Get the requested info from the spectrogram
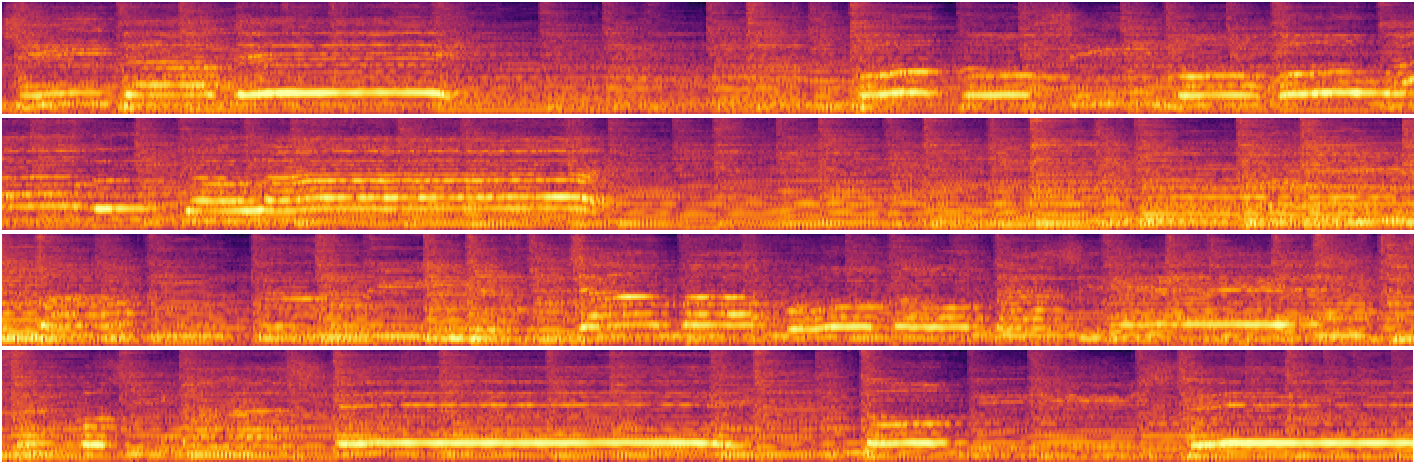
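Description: Acoustic guitar played with two men singing a song together.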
